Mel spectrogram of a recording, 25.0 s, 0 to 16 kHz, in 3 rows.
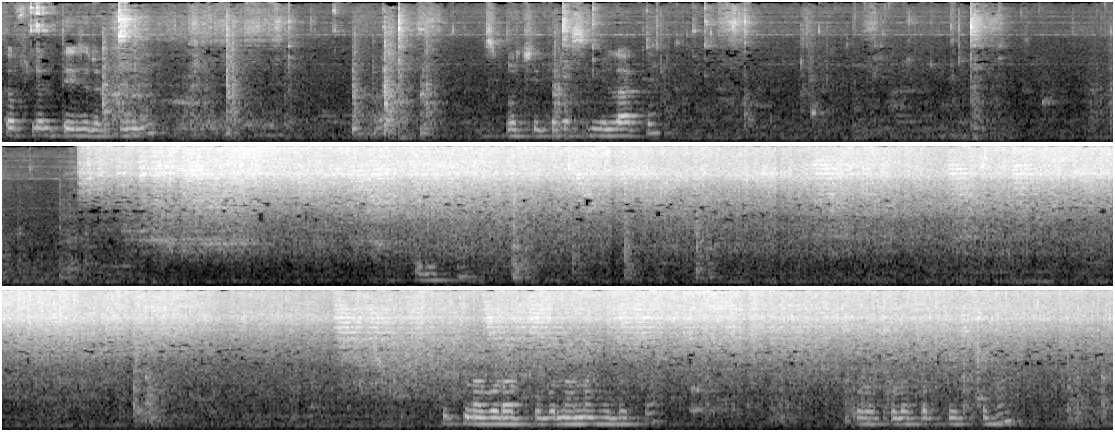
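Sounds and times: batter sizzling on a griddle: 8.9 - 25.0.

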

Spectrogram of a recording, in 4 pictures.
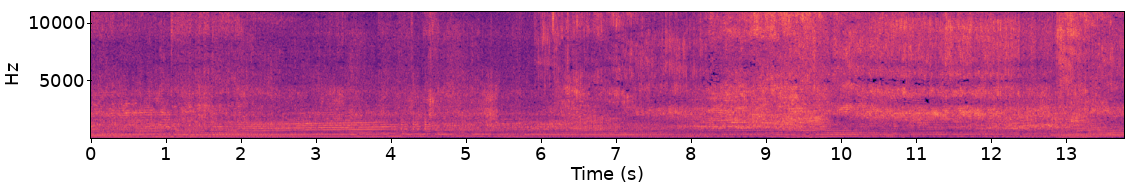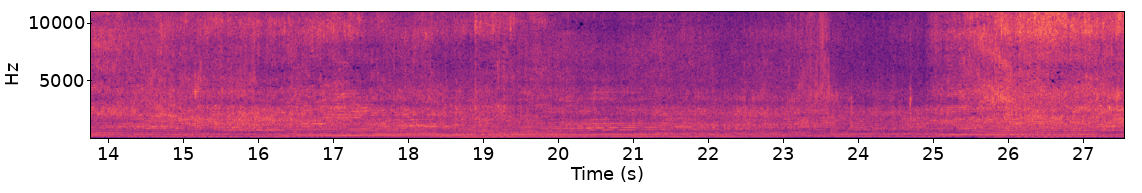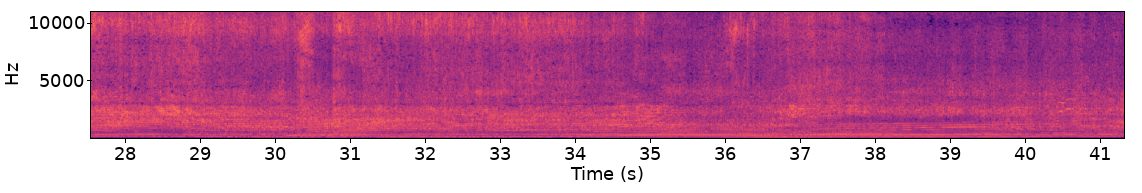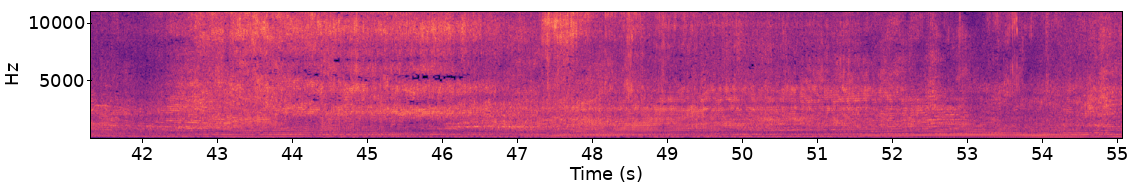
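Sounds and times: race car engines running: 0.0 - 55.0
car passing close by: 41.6 - 55.0.

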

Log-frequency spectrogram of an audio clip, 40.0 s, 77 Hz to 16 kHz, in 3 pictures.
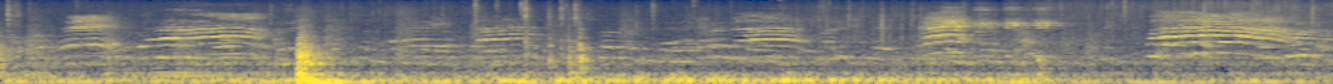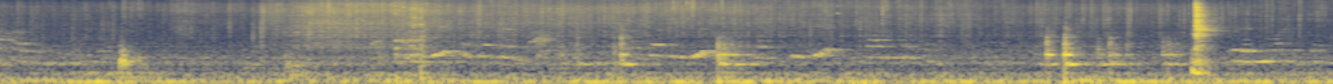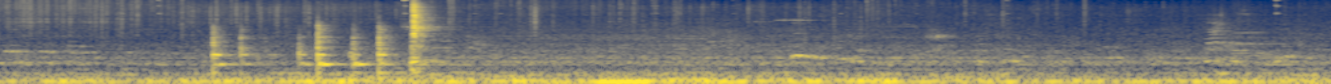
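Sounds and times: egg sizzling on hot griddle: 0.0 - 39.9
spoon scraping griddle: 15.9 - 25.6.

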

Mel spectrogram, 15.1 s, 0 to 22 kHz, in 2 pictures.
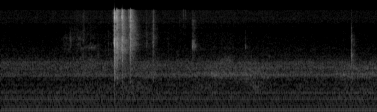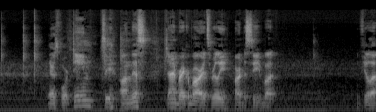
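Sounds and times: steady hum: 0.0 - 15.0
wrench and socket clicking: 2.3 - 2.7.

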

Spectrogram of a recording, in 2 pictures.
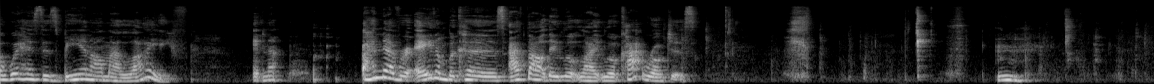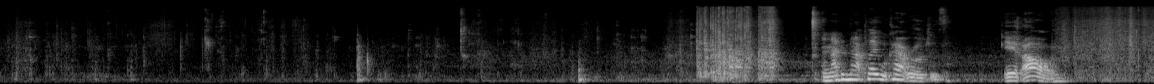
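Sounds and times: person chewing and sucking: 7.2 - 19.1
wet mouth smacks and clicks: 9.0 - 9.4
person humming: 10.0 - 10.4.

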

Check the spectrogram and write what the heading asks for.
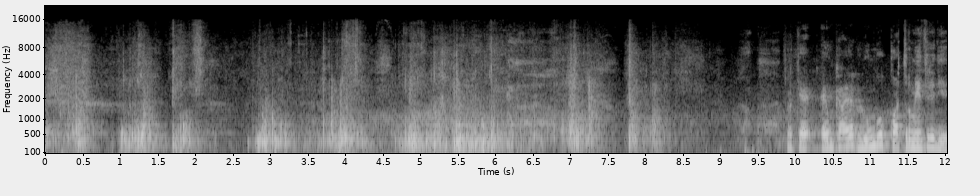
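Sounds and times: stiff fabric rustling and scraping: 0.0 - 8.9.

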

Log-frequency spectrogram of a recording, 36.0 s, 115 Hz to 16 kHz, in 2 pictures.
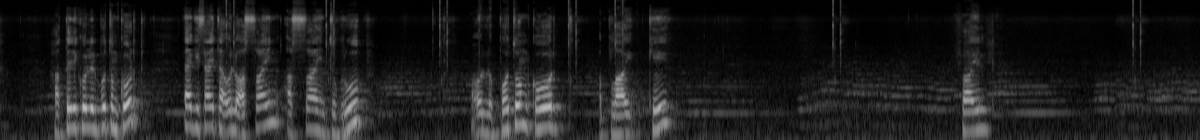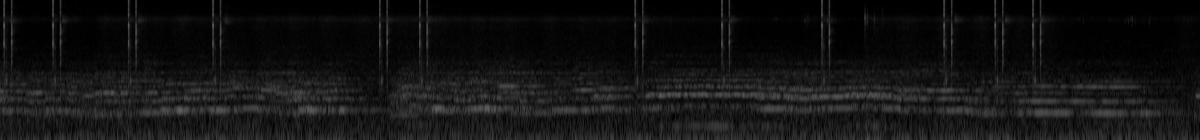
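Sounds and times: computer mouse clicking: 3.4 - 3.6, 4.9 - 5.2, 6.5 - 6.8, 8.5 - 9.4, 12.5 - 12.8, 17.0 - 17.2, 18.0 - 19.0, 19.9 - 20.2, 21.2 - 21.5, 23.7 - 24.5, 27.5 - 27.8, 28.8 - 29.1, 30.3 - 31.1, 32.2 - 33.8.

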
